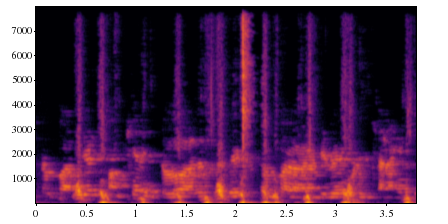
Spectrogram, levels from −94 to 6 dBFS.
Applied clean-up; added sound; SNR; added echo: classical method WPE with log-MMSE.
